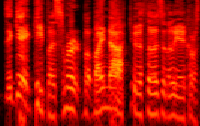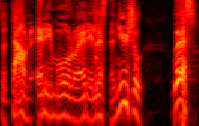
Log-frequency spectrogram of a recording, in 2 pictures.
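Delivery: loud, high, manic Scottish read; runaway Scottish accent. Pretend. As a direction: charge through the story in a hammed-up Scottish accent. Reading ran away into loud accent.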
